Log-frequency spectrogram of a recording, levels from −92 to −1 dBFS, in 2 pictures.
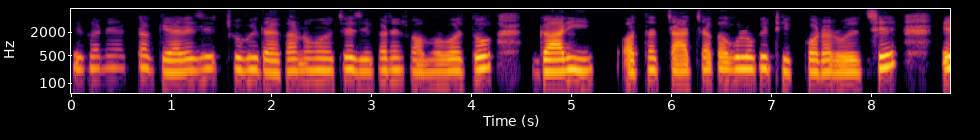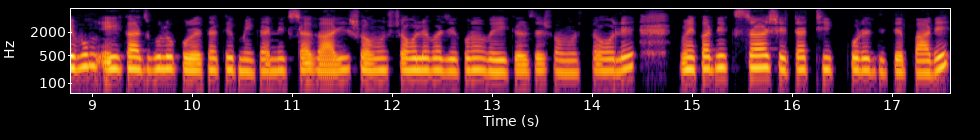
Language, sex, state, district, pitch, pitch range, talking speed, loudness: Bengali, female, West Bengal, North 24 Parganas, 215 Hz, 195-230 Hz, 115 wpm, -20 LUFS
